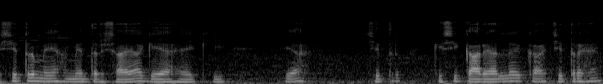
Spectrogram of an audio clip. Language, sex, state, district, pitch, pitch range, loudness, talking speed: Hindi, male, Uttar Pradesh, Deoria, 130 Hz, 120-140 Hz, -36 LUFS, 150 wpm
